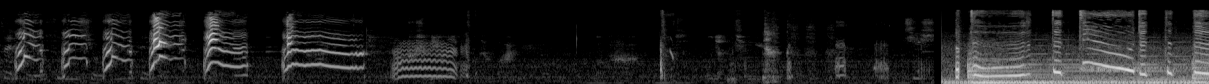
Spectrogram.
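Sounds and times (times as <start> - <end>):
puppy whining and yipping: 0.0 - 4.7, 9.6 - 12.0
puppy howling: 0.2 - 4.7, 9.6 - 12.0.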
